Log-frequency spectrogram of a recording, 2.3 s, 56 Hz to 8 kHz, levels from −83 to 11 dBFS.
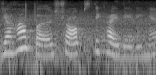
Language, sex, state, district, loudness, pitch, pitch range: Hindi, female, Punjab, Pathankot, -16 LUFS, 225 Hz, 205-245 Hz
